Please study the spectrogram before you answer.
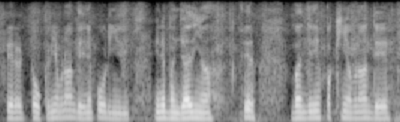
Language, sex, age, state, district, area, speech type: Dogri, male, 18-30, Jammu and Kashmir, Kathua, rural, spontaneous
